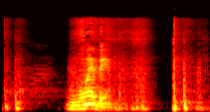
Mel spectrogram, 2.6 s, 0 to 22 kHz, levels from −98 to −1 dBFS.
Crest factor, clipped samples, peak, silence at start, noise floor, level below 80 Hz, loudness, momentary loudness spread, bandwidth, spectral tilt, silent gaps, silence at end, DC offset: 18 dB; under 0.1%; -4 dBFS; 0.05 s; -60 dBFS; -62 dBFS; -20 LUFS; 22 LU; 11.5 kHz; -7 dB/octave; none; 0.1 s; under 0.1%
